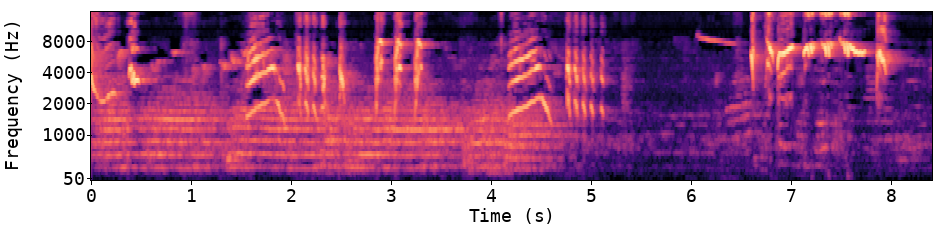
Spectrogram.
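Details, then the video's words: Orange-headed thrush in song, delivering rising swooping whistles and clustered sharp ticks over a low droning hum, then a short pause before a bright burst of fast, high notes. "Kumpulan kicau anis merah"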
